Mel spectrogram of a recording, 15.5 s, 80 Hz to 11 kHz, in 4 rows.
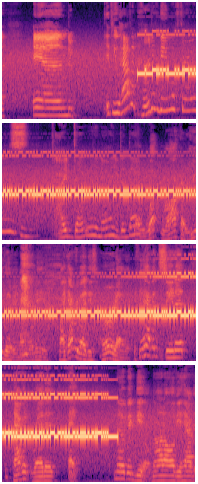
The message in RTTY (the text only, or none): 30819 30429 88596 09256 81472 94249 29116 61977 12719 06736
